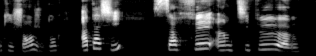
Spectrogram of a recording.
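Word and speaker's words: あたし: réservée aux femmes, c'est atashi. Atashi. Donc c'est la même chose que watashi, mais en fait on va enlever le W.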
